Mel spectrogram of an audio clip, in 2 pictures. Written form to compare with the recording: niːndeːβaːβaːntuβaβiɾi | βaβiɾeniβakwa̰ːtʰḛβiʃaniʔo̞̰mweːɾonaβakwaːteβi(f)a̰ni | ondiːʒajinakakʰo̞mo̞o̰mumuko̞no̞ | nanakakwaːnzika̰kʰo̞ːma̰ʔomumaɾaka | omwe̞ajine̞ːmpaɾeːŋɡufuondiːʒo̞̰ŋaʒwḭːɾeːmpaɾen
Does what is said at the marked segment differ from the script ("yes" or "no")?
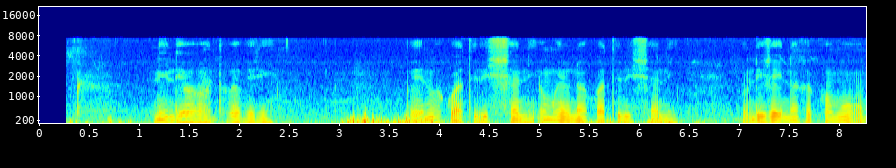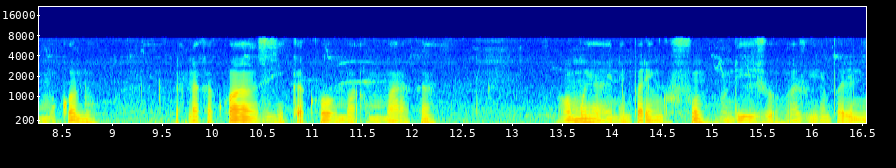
yes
